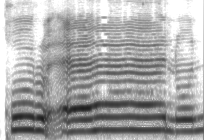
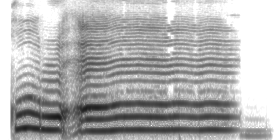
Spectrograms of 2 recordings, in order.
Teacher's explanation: And the same thing happens with the tanween of dhamma as well, with dhammatain. So rather than saying Qur'anun, you change that tanween into a sukoon and you say Qur'an.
